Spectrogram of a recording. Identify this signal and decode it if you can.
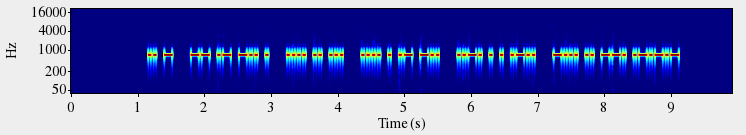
Morse code, heard as a keyed tone, about 30 wpm, 700 Hz. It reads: IT MADE HIS HEAD FEEL BIG.
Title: Sentences from Top 1000 Words - Review Part 1 - 30wpm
